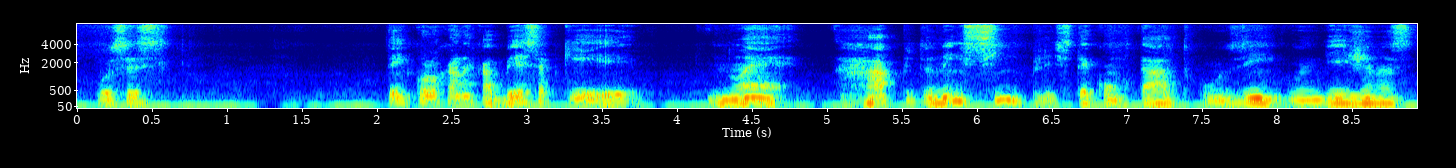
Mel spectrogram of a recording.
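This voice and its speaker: A man's fairly low voice with very wide pitch swings, at a fairly slow pace. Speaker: missionary storyteller. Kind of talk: storytelling talk. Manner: casual, conversational.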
